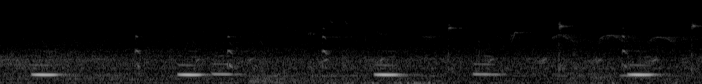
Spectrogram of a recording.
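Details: European fire-bellied toad (Bombina bombina), recorded in late March 2024, gives soft, low hooting notes repeated every second or two.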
